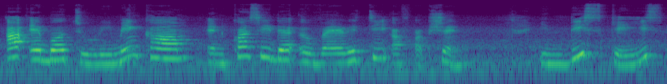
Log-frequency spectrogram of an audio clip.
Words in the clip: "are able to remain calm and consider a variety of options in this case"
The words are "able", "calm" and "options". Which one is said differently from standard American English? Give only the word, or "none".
options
